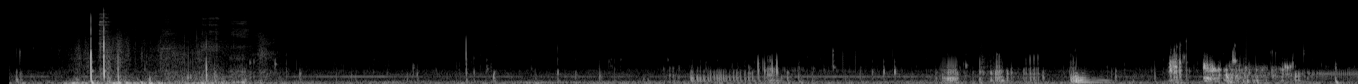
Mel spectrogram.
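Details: Person who had eaten almost nothing for 24 hours, then drank a lot of water and lay on their side: resonant, gurgling rumbles and bubbly squeaks over a quiet background; hunger borborygmi from an empty stomach, a normal finding.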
